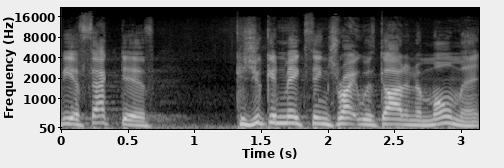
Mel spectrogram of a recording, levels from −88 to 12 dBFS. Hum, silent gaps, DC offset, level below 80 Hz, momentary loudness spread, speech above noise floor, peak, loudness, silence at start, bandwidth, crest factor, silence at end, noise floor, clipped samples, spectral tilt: none; none; under 0.1%; -36 dBFS; 5 LU; 26 dB; 0 dBFS; -16 LUFS; 0 s; 16.5 kHz; 16 dB; 0 s; -42 dBFS; under 0.1%; -6 dB/octave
